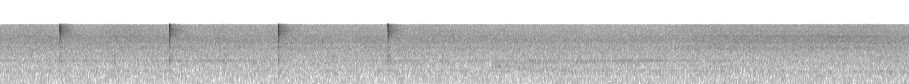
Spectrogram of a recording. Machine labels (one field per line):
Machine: valve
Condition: normal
